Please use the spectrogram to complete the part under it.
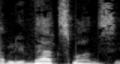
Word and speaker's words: Werksmans: Worksmans is spelled WERKSMANS. – Yes. – Works, Vatsmans in Afrikaans. – Yes, yeah. That would be the Afrikaans version of it, yes.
